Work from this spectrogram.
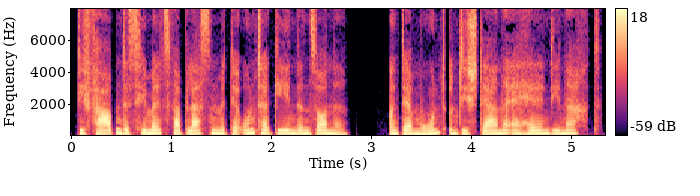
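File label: German, Germany; iOS Sounds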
